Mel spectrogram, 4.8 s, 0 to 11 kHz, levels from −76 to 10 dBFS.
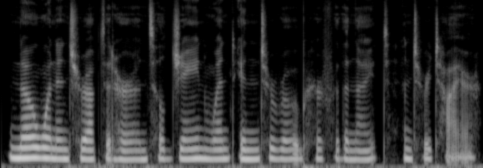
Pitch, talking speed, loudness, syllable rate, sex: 190 Hz, 210 wpm, -17 LUFS, 5.4 syllables/s, female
